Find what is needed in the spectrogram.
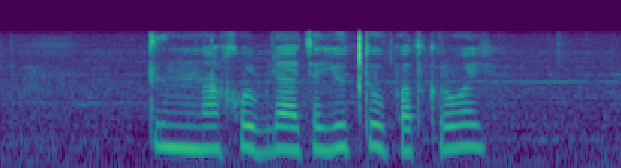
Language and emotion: Russian, angry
